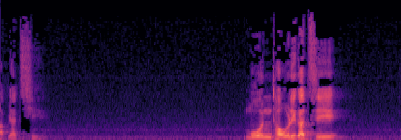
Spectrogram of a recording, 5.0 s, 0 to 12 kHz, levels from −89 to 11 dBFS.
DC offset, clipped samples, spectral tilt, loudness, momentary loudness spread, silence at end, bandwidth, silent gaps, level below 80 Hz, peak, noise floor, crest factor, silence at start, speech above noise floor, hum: under 0.1%; under 0.1%; -3.5 dB/octave; -21 LUFS; 20 LU; 0.8 s; 11.5 kHz; none; -74 dBFS; -2 dBFS; -56 dBFS; 24 dB; 0 s; 34 dB; none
